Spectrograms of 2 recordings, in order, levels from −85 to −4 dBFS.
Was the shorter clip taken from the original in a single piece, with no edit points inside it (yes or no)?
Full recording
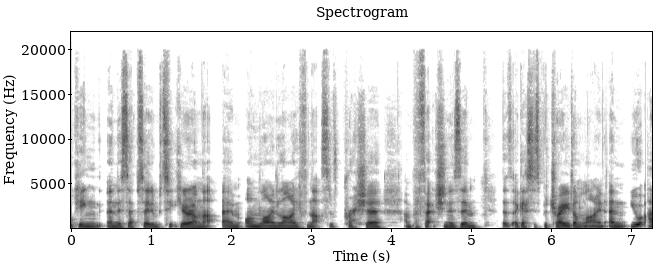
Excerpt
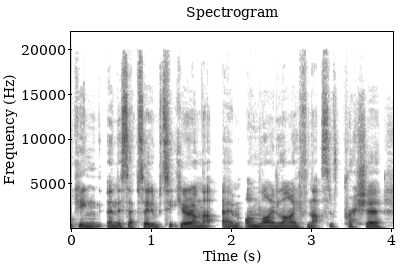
yes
